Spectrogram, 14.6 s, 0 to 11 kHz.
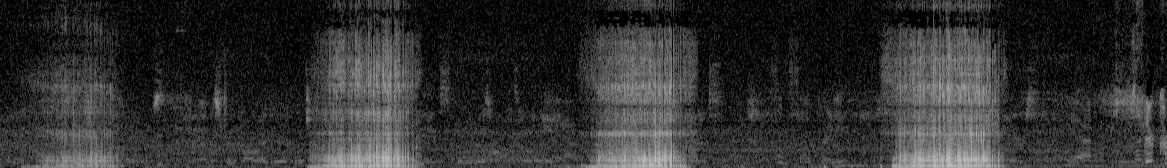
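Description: Four loud, rough snores at roughly 17 per minute, with quiet pauses between them. Heavy snoring during sleep.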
